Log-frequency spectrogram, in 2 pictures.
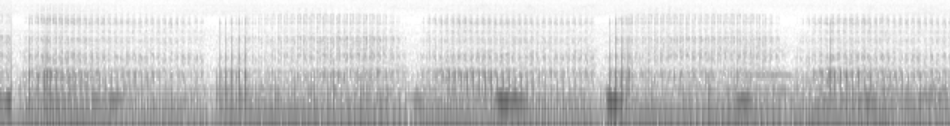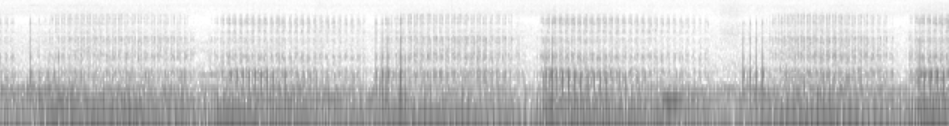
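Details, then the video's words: Content domestic cat purring, low throaty rumble rising and falling with its breathing, brief gaps roughly every one and a quarter seconds, nothing else audible. "Cat Purring"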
